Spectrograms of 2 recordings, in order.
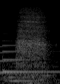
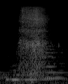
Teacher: This last sound eventually evolved from bilabial f to labiodental f, like the first sound of English fish.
